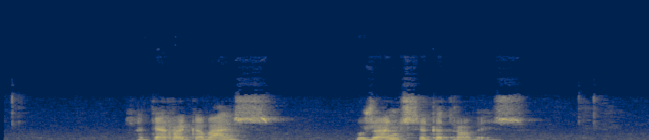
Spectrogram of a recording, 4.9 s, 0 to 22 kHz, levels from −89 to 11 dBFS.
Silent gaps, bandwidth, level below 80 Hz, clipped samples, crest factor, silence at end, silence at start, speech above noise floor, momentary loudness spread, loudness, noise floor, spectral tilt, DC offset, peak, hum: none; 7.6 kHz; -60 dBFS; under 0.1%; 22 dB; 0.95 s; 1 s; 38 dB; 12 LU; -19 LUFS; -58 dBFS; -3.5 dB/octave; under 0.1%; -2 dBFS; none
